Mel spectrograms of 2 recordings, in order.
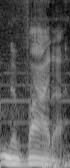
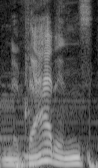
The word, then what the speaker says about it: Nevada: that's difficult that's difficult most people think it's nevada but nevadans say it's nevada nevada who am i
